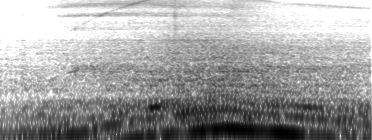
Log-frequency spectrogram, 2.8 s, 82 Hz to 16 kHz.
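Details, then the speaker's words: 2005 Toyota Hilux Vigo KUN26R 1KD-FTV diesel (Euro 3, no EGR cooler), road tested after new injector replacement, revving and returning to idle: deep even rumble, no injector rattle, slight knock back at idle judged normal. "quiet is that? No rattle at all. Bit of a knock as it comes back to idle. Sometimes. Yeah, hear that? Normal. Nothing wrong with this car, I'll tell you."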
